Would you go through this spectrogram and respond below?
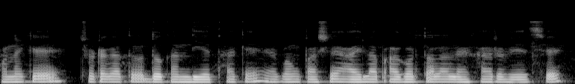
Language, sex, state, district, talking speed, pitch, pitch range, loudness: Bengali, male, Tripura, West Tripura, 125 wpm, 120 Hz, 115-120 Hz, -17 LUFS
